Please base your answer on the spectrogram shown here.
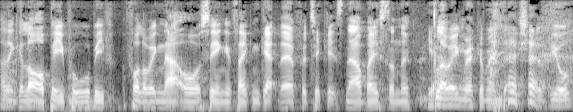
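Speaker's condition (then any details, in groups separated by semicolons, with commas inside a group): No condition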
